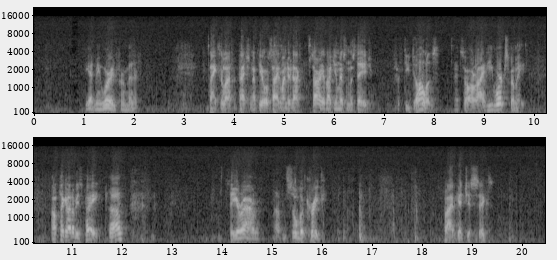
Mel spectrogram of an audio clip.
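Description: Men talk calmly.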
